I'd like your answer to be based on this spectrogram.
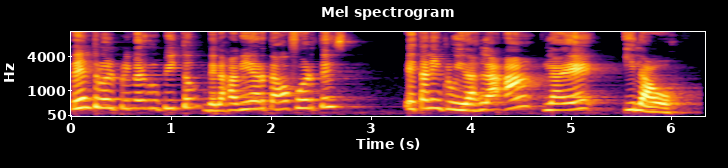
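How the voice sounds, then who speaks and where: A woman's voice: high voice, lively intonation, measured pace, a bit bright. A woman teacher presents a grammar lesson over slides, patiently repeating points and checking understanding with short hums. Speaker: school teacher.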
